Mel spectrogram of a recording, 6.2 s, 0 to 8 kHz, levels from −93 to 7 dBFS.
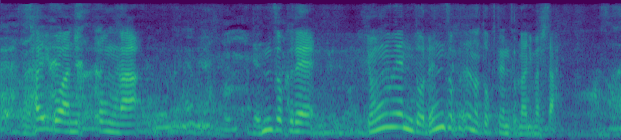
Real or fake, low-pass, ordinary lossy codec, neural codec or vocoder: fake; 7.2 kHz; AAC, 32 kbps; codec, 16 kHz, 4 kbps, FunCodec, trained on LibriTTS, 50 frames a second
